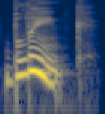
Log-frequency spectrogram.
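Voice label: "blink", English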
